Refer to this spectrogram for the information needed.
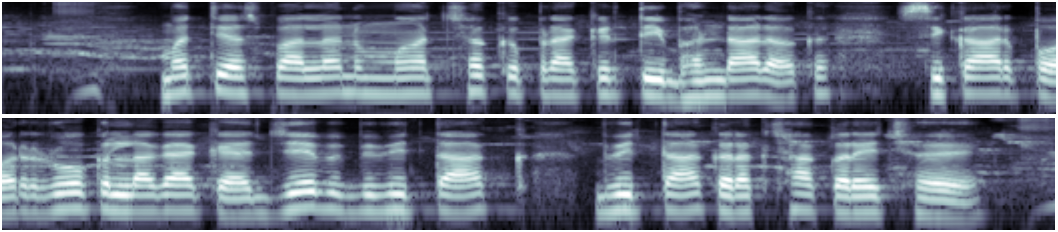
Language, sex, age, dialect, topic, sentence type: Maithili, male, 18-24, Eastern / Thethi, agriculture, statement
